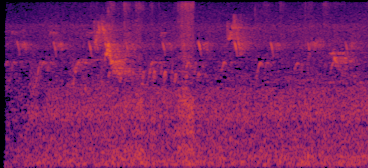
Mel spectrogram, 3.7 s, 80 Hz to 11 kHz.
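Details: A Wire-tailed swallow (Hirundo smithii) at Amboli, Maharashtra, India, in September 2015 gives short, high twittering chirps scattered through the clip, over a steady hiss of outdoor background noise.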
